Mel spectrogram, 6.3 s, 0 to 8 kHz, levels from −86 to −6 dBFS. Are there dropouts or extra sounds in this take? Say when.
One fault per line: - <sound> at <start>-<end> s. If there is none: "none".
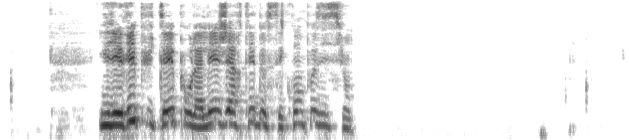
none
